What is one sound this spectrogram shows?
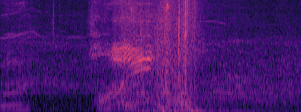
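A heavy kick is blocked with a loud, sudden thud.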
